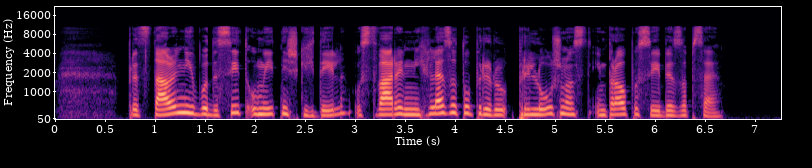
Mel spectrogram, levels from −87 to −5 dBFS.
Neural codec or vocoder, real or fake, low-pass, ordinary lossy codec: none; real; none; none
